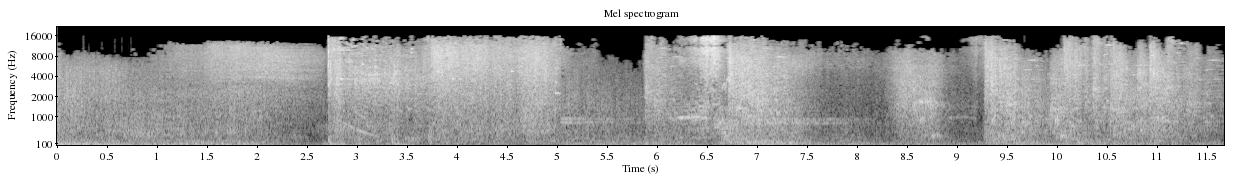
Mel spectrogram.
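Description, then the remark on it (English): A massive nuclear bomb blast from a film scene roars for several seconds, a deep, sustained rumble layered with rushing, whooshing debris and crackling bursts, loud with no voices. “It is a suspension beyond belief and into science fiction to think that somebody can survive a nuclear holocaust because of a fridge.”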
